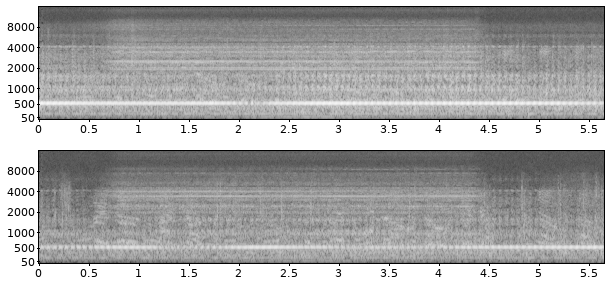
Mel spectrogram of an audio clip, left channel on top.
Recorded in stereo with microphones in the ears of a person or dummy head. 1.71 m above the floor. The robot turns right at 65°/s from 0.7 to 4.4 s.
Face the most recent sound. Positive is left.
No sound to turn to.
